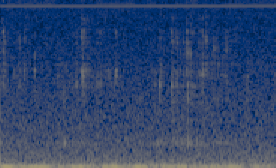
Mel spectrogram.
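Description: Faint underwater sound: a low rumble of moving water with scattered small clicks and ticks.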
